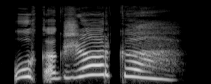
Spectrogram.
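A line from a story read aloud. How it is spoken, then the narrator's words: Breathless exhale. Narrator (Russian): выдохнул Чижик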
